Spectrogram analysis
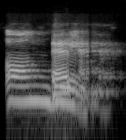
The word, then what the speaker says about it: anglais: It's anglais.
